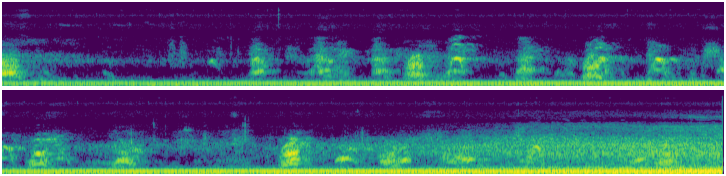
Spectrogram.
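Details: Three coyotes playing or fighting nearby, a rapid run of short yips and squeals about three per second, fading as a rising rushing noise and low hum take over.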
